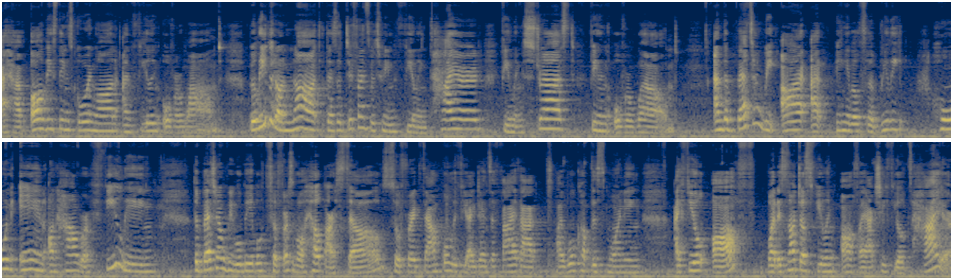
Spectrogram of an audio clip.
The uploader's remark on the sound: This episode is a recording of an Instagram live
